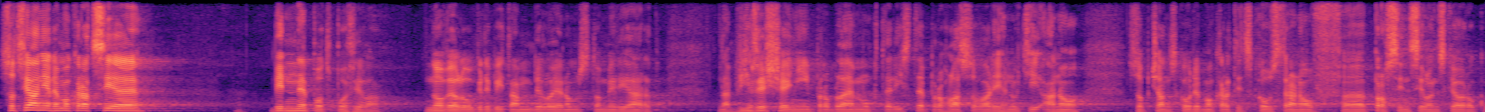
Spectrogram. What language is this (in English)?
Czech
